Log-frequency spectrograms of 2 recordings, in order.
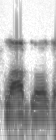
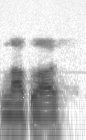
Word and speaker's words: Loblaws: And Leaf Loblaws also, if I'm not mistaken. – Yep. – Did I pronounce that right? – Yep. We just launched our frozen patties in Loblaws, 330 plus locations.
